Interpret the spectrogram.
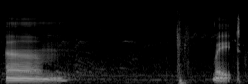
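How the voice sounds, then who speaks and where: The woman you would hear on a role-playing game channel, thinking aloud and reading to viewers in a creaky voice. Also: a bass voice, fairly even intonation, drawn-out words. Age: 30s or older. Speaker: game streamer, role-play series host.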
